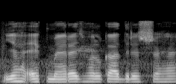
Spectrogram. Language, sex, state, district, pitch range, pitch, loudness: Hindi, male, Jharkhand, Palamu, 125-130 Hz, 130 Hz, -16 LUFS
